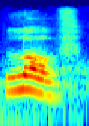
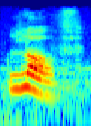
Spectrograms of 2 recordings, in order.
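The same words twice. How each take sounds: First: The vowel is a rounded 'o' sound. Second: The same.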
